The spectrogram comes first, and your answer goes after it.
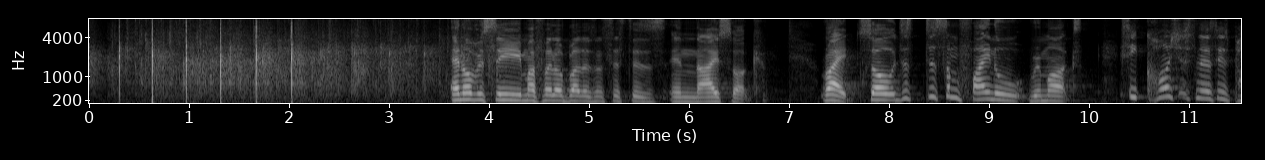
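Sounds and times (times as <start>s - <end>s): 
audience applause: 0.0s - 3.9s
speech: 3.6s - 11.5s.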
